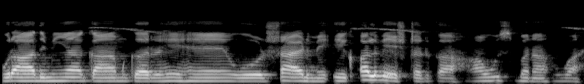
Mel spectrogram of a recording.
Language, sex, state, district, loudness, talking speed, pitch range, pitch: Hindi, male, Bihar, Jamui, -17 LUFS, 175 wpm, 150-165 Hz, 155 Hz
